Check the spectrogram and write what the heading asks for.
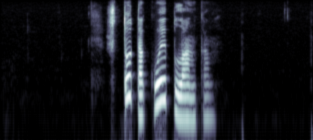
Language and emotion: Russian, neutral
